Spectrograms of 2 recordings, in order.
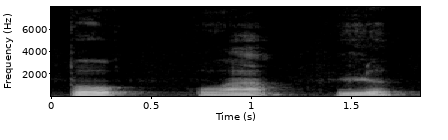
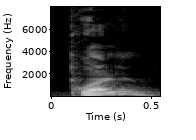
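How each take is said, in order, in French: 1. Le mot se découpe en trois syllabes. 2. Le mot se prononce avec deux syllabes. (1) "trois syllabes" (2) "deux syllabes"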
